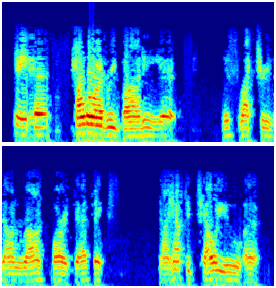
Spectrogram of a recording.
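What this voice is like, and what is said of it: Hoarse, strained voice. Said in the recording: “I got a bit of a cold, with some laryngitis”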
